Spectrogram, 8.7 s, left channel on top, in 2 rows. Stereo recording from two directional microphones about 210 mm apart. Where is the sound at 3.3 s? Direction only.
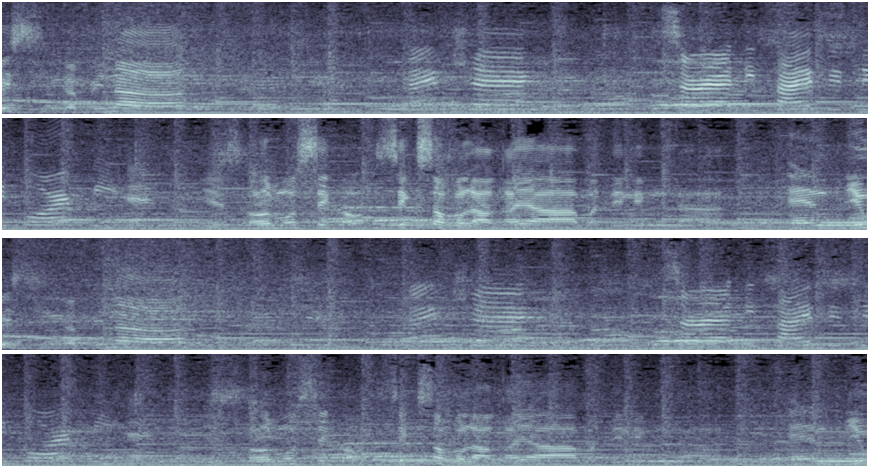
10° right (ahead or behind).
